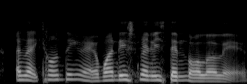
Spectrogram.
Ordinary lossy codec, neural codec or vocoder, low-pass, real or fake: none; codec, 16 kHz, 8 kbps, FreqCodec, larger model; none; fake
